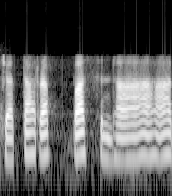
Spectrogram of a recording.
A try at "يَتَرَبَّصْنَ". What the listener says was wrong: نہیں نون لمبا نہیں ہے. یتربصنا نون لمبا نہیں ہے.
